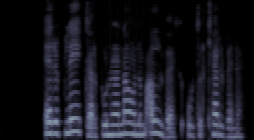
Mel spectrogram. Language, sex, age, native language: Icelandic, female, 30-39, Icelandic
